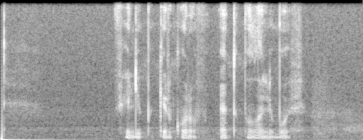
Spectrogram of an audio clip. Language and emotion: Russian, sad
